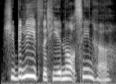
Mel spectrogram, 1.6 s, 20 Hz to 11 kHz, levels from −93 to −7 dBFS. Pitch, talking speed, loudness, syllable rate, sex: 260 Hz, 310 wpm, -16 LUFS, 6.9 syllables/s, female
